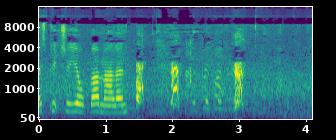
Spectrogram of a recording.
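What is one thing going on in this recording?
A dog barks excitedly close by.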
